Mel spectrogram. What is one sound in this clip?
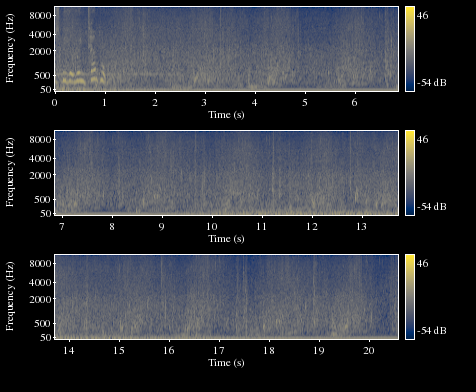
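Oars splash rhythmically in the water.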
